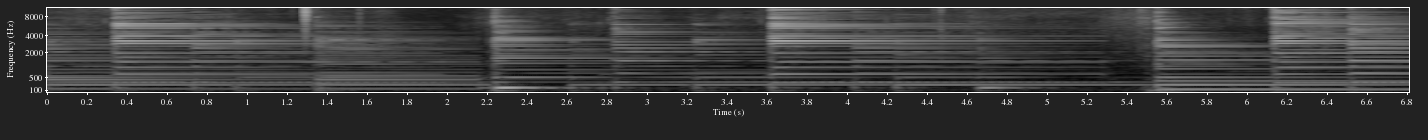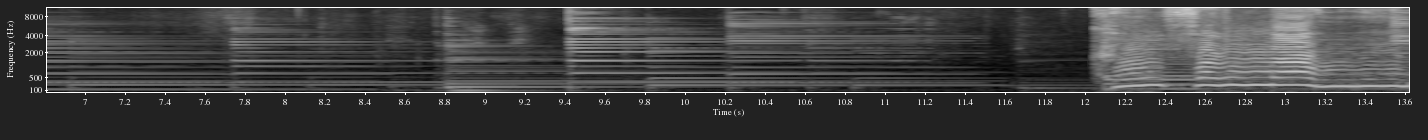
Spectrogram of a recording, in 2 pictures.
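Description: A pop-rock song intro played live by a band at the Buisson Pop festival in Bois d'Ouin, with sustained, ringing guitar chords that change every couple of seconds, fairly loud and steady, before a singing voice comes in over the music at the end.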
